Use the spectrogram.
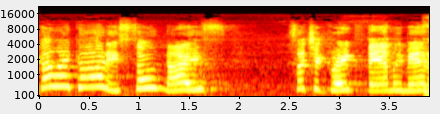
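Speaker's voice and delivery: high, drawn-out swooning praise; gushing admirer. Retold or imitated. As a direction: mimic people fawning over a nice guy.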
